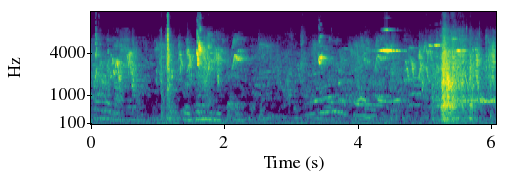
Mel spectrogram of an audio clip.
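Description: Lovebirds chirping with short, sharp calls, with a louder harsh burst of sound a little past five seconds in.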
